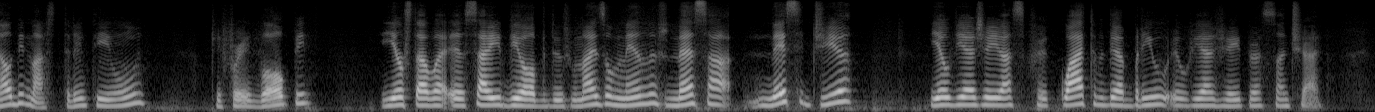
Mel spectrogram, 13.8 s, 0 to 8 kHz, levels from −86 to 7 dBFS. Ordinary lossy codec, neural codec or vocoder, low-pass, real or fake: none; codec, 16 kHz, 0.5 kbps, FunCodec, trained on Chinese and English, 25 frames a second; none; fake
